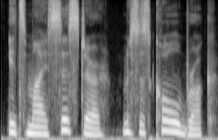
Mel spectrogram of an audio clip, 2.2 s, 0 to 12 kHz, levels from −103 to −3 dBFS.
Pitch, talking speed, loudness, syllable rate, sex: 185 Hz, 135 wpm, -15 LUFS, 4.3 syllables/s, female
